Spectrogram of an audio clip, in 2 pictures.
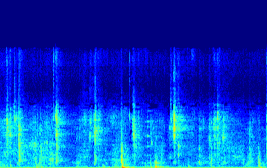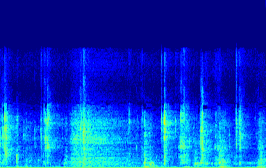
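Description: Wet chewing and lip-smacking of a person eating, as short irregular clicks over a steady low hum.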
